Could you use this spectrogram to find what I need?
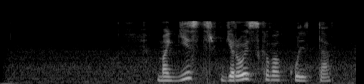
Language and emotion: Russian, positive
